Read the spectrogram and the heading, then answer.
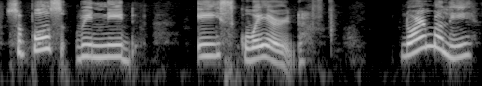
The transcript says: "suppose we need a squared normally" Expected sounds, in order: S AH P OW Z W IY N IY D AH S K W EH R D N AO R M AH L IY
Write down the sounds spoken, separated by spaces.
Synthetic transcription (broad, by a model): S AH P OW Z W IY N IY D AH S K W EH R D N AO R M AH L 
